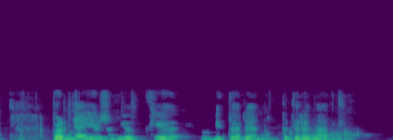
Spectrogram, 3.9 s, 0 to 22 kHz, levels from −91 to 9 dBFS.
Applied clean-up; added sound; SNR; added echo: classical method WPE with log-MMSE.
